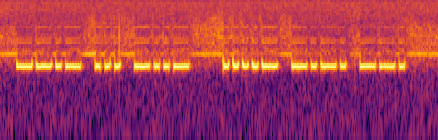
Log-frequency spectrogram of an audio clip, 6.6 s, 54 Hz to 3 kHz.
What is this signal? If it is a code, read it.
Morse code, heard as a keyed tone, about 16 wpm, 450 Hz, with radio noise. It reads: QSX 4CG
